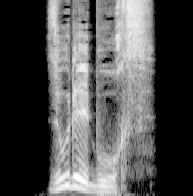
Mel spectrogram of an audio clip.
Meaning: genitive singular of Sudelbuch
- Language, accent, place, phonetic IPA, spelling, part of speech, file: German, Germany, Berlin, [ˈzuːdl̩ˌbuːxs], Sudelbuchs, noun, De-Sudelbuchs.ogg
